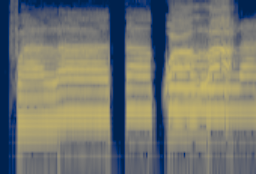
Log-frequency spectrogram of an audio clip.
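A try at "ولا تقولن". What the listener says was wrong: Wala bukan fala.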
